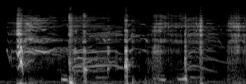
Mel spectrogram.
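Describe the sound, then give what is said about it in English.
A sputtering fit of coughing and choking: five or six harsh, irregular bursts with strained, raspy voiced gasps between them, moderately loud, with no talking. “You ain't gonna have me choking over here today.”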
